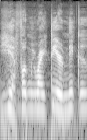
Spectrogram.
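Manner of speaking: high, girlish, mock young girl's voice. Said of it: "the girl calling me".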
